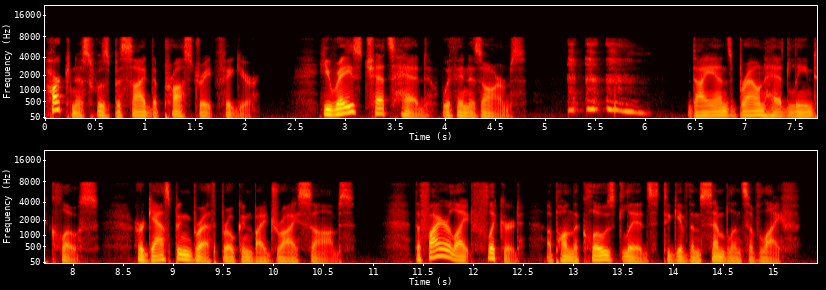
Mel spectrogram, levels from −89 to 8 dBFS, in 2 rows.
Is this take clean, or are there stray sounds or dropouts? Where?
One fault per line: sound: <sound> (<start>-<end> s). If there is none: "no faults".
sound: throat clearing (5.2-6.1 s)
